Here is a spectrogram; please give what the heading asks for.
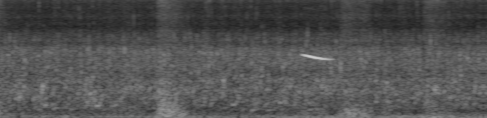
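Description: river stream flowing

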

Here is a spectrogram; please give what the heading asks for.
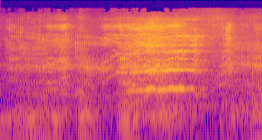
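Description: pig grunting

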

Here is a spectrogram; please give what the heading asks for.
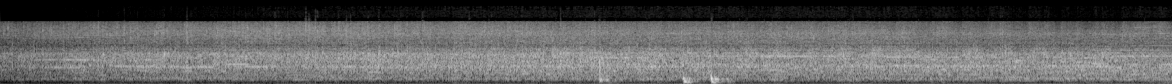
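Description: crowd applause

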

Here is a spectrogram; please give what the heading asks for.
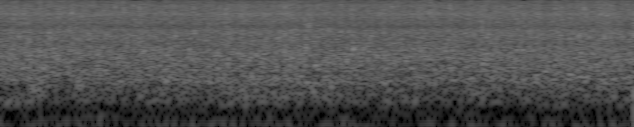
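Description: flowing river water

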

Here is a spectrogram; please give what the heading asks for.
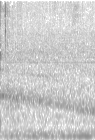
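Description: emergency vehicle siren outside

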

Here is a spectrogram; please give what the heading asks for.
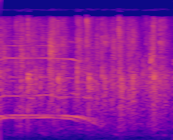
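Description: audience applause

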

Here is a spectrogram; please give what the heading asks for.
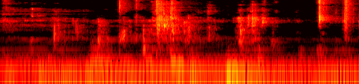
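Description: drinking water

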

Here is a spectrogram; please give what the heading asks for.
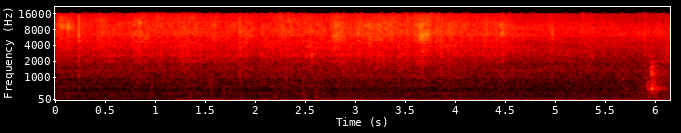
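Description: food sizzling

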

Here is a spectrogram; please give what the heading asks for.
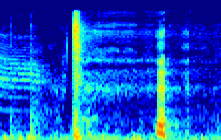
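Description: cat meowing

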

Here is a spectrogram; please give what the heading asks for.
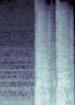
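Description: knocking on a door

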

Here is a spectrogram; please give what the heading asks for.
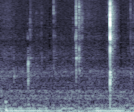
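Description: pen writing on paper

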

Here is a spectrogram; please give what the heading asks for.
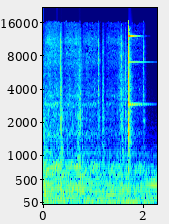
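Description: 3D printer running

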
